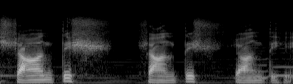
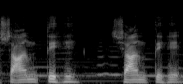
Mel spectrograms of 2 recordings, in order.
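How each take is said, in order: First: Each ending merges into the next 'sh' sound. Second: Each word is said separately without linking. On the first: The speaker calls it right. "विसर्ग और श मिलकर श हो जाता है। तो इस तरीके से पढ़ेंगे" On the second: The speaker calls it wrong. "शांति शांति नहीं पढ़ेंगे"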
